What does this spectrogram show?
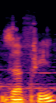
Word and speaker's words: Zafril: My name is Zafril.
